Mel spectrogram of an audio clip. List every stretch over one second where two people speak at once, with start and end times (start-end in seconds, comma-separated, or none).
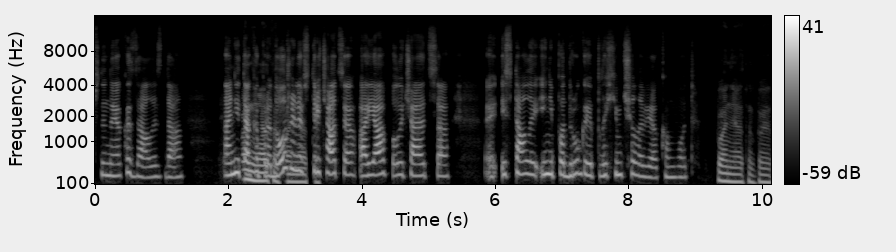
2.2-3.4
